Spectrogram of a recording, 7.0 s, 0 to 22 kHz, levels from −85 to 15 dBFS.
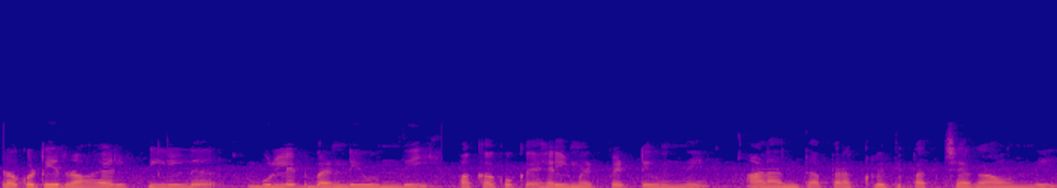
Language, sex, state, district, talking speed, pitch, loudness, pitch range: Telugu, female, Telangana, Karimnagar, 135 wpm, 230 Hz, -29 LUFS, 220-235 Hz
